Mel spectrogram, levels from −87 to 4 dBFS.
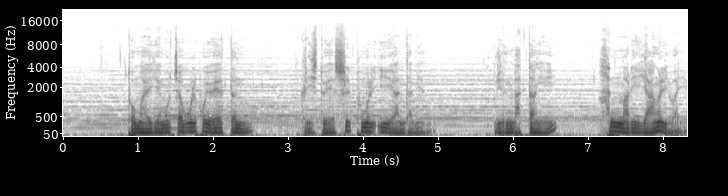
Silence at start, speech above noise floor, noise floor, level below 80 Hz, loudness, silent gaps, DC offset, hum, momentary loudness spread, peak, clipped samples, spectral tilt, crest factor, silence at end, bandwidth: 0.3 s; 25 dB; -49 dBFS; -32 dBFS; -26 LUFS; none; under 0.1%; none; 14 LU; -8 dBFS; under 0.1%; -8 dB/octave; 16 dB; 0 s; 9.8 kHz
